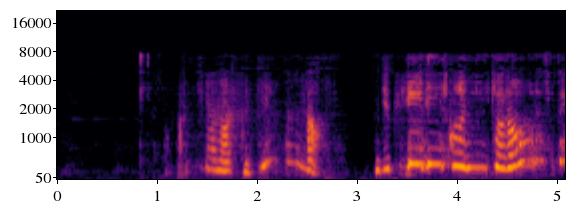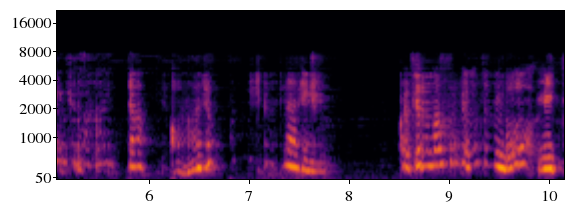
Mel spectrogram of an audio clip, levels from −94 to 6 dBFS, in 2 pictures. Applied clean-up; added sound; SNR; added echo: neural mask model DeepFilterNet 3.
